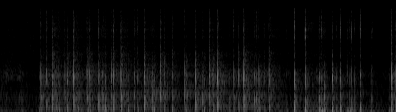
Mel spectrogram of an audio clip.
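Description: Long nails tap and scratch a standard plastic DVD case, a thin, hollow case with a film sleeve under its clear cover, held upright. After a brief quiet start, a quick, irregular run of dry, clicky taps follows. Each tap is short, with a hollow low-mid body and a plasticky mid-range tick.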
